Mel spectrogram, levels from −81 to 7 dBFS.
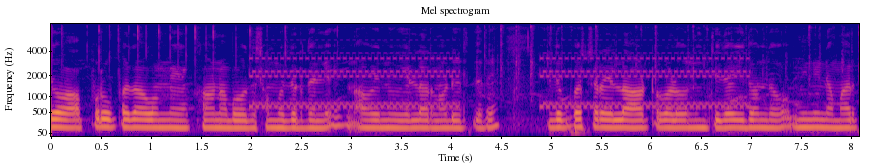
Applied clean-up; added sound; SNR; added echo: none; Telephone / Typing; 18 dB; none.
